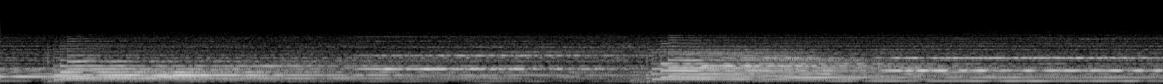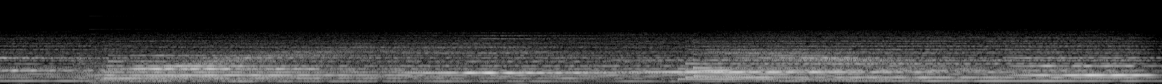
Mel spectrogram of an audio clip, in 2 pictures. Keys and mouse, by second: 0.2 shift+click, 0.7 shift+click, 1.4-3.8 typing, 1.9 click, 3.2 click, 3.5 click, 4.8 shift+middle click, 5.6 click, 5.8 middle drag, 6.0 shift+middle click, 6.3 shift+middle click, 6.5 middle click, 6.7 shift+b, 7.0 shift+d, 7.7 w, 8.4 g, 9.0 click, 9.2 shift+click, 9.8-11.8 typing, 11.1 shift+click, 12.1 shift+click, 13.0-13.5 shift+middle drag, 13.5 shift+d, 13.9 w, 14.3 g, 14.7 shift+middle click, 15.7 KP_0, 16.0 KP_0, 16.4 shift+click, 17.1 shift+click, 17.5-19.1 typing, 18.2 shift+click, 18.9 shift+click, 19.4 shift+click, 19.7 shift+click.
